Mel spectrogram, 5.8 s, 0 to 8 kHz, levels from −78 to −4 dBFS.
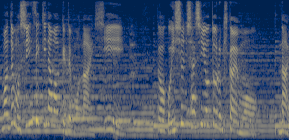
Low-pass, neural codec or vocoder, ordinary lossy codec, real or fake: none; none; none; real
